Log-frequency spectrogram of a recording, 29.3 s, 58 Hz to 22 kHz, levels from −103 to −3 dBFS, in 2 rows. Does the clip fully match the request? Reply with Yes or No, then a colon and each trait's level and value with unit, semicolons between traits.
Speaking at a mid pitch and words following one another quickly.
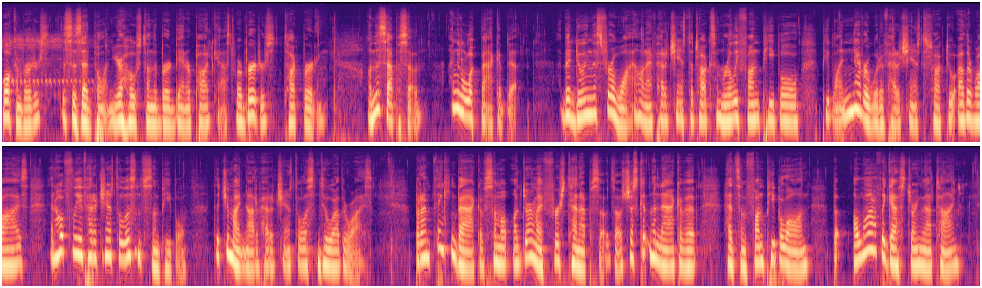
Yes: medium, 145 Hz; fast, 230 wpm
